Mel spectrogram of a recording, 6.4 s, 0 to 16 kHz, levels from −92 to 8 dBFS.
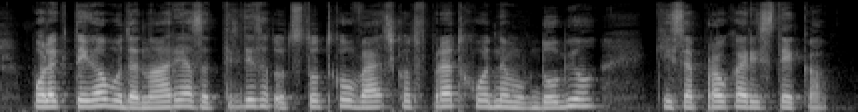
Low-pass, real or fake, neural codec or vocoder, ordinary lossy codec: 14.4 kHz; real; none; AAC, 64 kbps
